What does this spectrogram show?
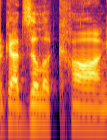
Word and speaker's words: Godzilla x Kong: my number one is Godzilla X Kong or Godzilla Kong as it's supposed to be pronounced the new Empire directed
